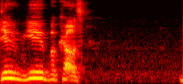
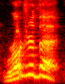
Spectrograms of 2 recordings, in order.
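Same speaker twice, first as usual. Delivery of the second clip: higher-pitched, rough attempt at English accent; 8 semitones higher than usual. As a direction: imitate an English woman's catchphrase, accent slightly off. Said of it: "I have to work on my English accent".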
